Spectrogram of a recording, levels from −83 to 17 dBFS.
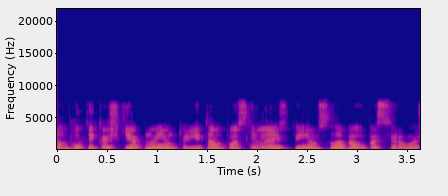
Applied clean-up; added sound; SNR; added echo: neural mask model DeepFilterNet 3.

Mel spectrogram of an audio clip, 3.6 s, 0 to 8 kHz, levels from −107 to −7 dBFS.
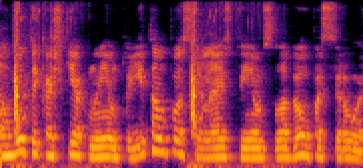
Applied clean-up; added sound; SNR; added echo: classical method log-MMSE.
